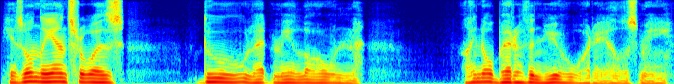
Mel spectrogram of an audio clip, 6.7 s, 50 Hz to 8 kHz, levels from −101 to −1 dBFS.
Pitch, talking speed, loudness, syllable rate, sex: 110 Hz, 140 wpm, -16 LUFS, 4.2 syllables/s, male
